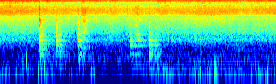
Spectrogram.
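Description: Vegetables sauteing for fried rice in a pan, a steady loud sizzle and hiss with several sharp scrapes and clatters of stirring near the start, close up.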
